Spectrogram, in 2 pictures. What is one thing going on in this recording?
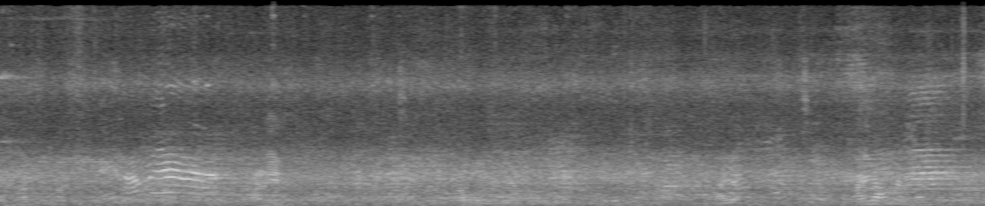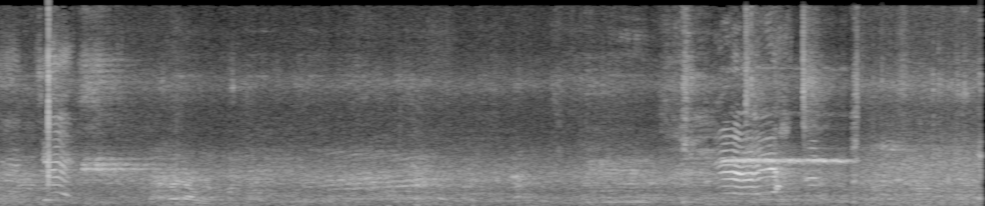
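A young child's high voice calls out.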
